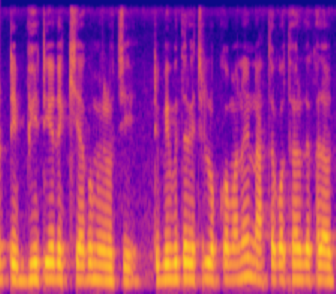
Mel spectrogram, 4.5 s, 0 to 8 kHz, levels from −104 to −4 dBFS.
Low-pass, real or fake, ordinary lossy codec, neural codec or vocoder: 7.2 kHz; real; none; none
